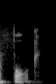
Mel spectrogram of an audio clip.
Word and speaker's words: folk: By the way, do you pronounce the L at all, or do you say folk or folk? – I'm a folk guy. – Yeah, me too. – Folk is what you eat dinner with.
